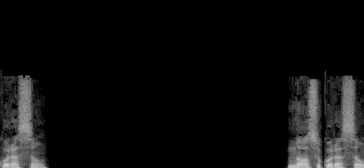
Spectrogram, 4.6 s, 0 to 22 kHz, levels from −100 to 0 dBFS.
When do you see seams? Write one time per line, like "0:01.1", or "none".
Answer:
none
